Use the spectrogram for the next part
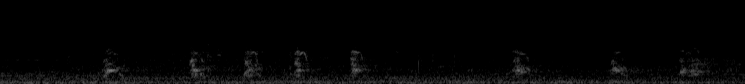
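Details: Dog barking outdoors, distant short barks repeated roughly every second, separated by quiet gaps over a steady low background hum.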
